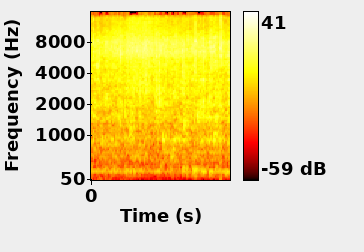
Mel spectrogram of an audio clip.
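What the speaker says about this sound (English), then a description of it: "you can see the water just coming out here. So I like to run it in here and just kind of let it fall back down in" Pumped spring water pours steadily back down into a pond, a loud, close, continuous splashing rush with no pauses.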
